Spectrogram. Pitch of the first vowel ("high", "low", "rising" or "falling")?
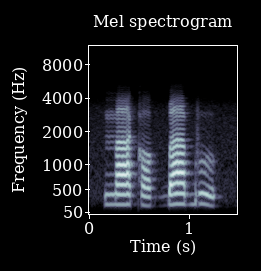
high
